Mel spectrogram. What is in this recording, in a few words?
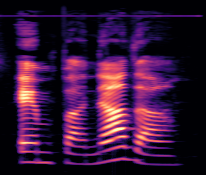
"empanada", Spanish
